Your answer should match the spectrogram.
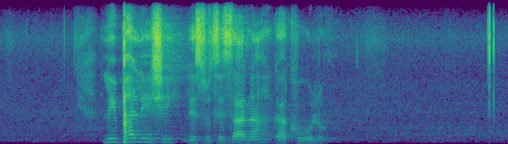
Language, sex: Swati, male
